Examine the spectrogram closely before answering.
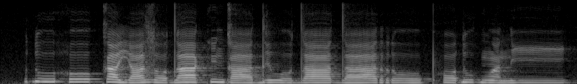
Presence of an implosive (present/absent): present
